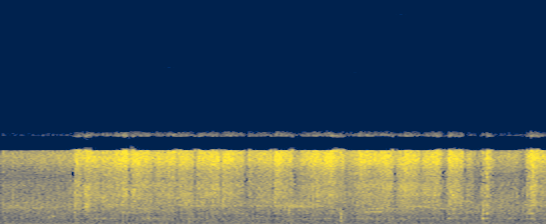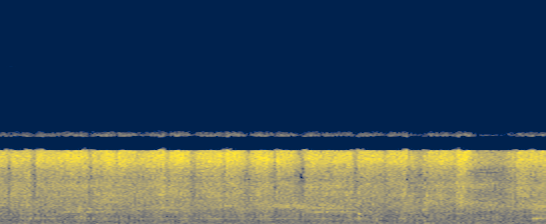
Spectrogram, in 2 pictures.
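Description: Cloth rubbing sanding sealer onto an ash bowl on the lathe: a faint rustling hiss with small scratchy flicks, starting about a second in.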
